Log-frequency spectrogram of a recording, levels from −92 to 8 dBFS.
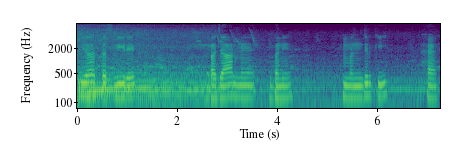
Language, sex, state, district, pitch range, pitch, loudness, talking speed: Hindi, male, Bihar, Patna, 125-140 Hz, 130 Hz, -20 LUFS, 75 wpm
